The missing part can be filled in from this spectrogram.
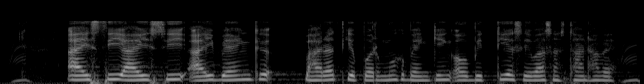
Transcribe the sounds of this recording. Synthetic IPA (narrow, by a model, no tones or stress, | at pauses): aːjsiaːisiaːibɛ̃ːŋk | bʱaːɾət̪kepəɾəmʊkʰbɛ̃ːŋkɪ̃ŋɡɔːɾbɪt̪ːijəseːʋasə̃nst̪ʰaːnɦɛʋeː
